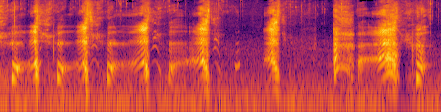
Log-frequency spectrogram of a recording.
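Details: Adult woman with a painful nose who says she urgently needs to sneeze: a rapid run of about six to seven quick sneezes, each with a short sharp intake and explosive release; repeated sneezing.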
